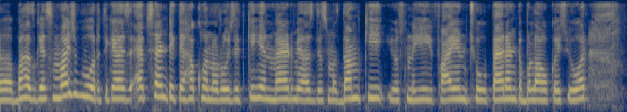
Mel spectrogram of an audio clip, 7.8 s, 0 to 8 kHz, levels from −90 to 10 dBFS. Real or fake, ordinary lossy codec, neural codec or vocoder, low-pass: fake; none; codec, 16 kHz in and 24 kHz out, 2.2 kbps, FireRedTTS-2 codec; 7.2 kHz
